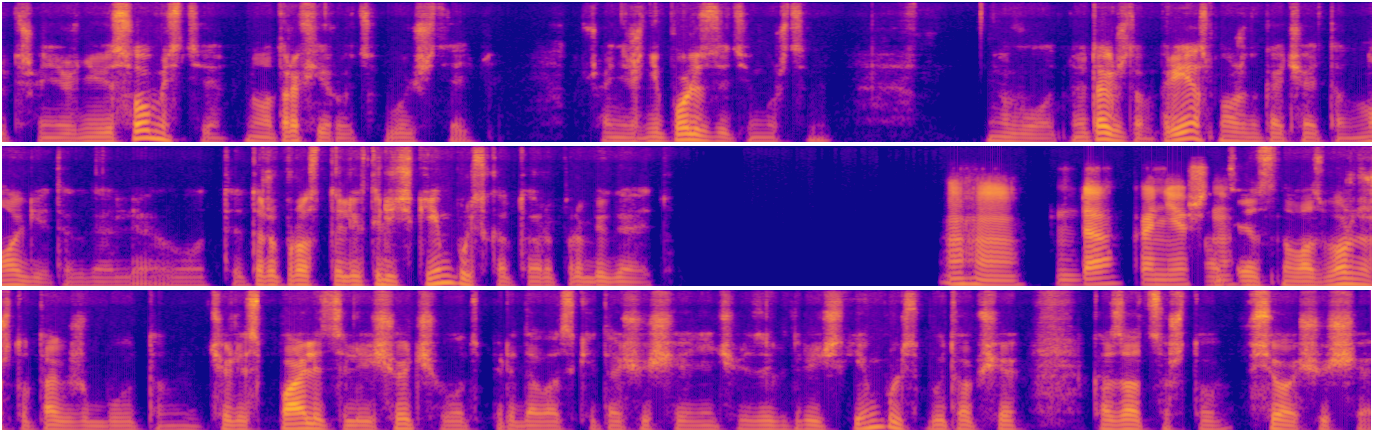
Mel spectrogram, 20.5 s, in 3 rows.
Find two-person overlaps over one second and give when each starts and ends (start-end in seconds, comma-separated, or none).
none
